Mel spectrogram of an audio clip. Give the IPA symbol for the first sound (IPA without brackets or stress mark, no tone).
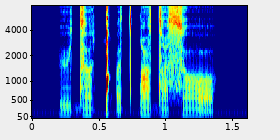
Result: ø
